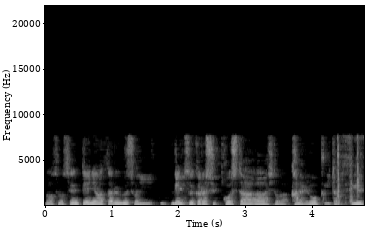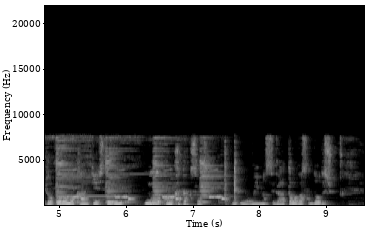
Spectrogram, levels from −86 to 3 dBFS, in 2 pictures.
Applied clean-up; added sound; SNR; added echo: classical method WPE with log-MMSE.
